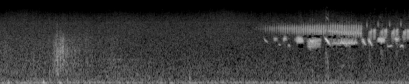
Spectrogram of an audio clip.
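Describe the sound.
A Brewer's sparrow sings a high, buzzy, rapid trill that begins partway through over a steady background hiss, after one brief faint chirp near the start.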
